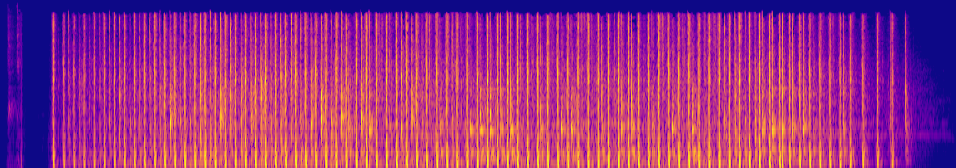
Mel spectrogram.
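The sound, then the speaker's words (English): An expensive paintball gun fires a rapid, evenly spaced stream of sharp popping shots for about eight seconds, loud and mechanical in its regularity, before stopping abruptly. “Here's what one of the expensive paintball guns sound like.”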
